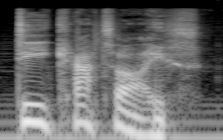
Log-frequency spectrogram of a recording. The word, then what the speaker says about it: decatize: Decatize. Maybe I've been pronouncing it wrong. It's number 4, D-E-C-A-T-I-Z-E. It's decatize, or I suppose it could be decatize.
